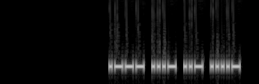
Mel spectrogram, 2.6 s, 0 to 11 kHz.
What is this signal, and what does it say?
Morse code, heard as a keyed tone, about 44 wpm, 700 Hz. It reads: JVU4
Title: Four Challenging Letter-Number Combinations 45wpm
